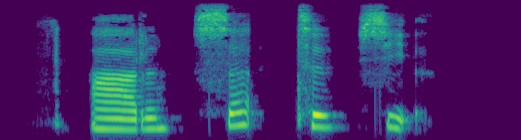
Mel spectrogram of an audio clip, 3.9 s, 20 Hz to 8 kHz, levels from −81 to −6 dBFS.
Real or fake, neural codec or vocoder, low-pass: real; none; 7.2 kHz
